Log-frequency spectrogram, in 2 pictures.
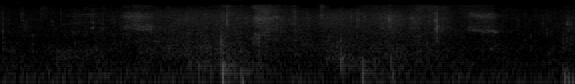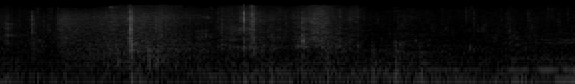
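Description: Clothing rustles and small objects tap as a man crouches.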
